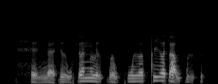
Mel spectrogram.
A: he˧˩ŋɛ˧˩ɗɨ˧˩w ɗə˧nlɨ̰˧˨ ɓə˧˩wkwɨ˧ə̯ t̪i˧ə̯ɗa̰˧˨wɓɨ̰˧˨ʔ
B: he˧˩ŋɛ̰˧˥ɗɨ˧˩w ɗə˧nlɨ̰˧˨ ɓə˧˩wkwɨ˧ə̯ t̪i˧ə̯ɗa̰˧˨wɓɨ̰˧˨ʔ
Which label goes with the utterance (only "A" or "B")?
A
